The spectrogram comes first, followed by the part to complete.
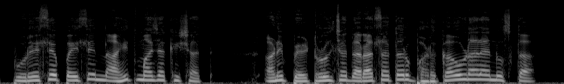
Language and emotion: Marathi, sad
